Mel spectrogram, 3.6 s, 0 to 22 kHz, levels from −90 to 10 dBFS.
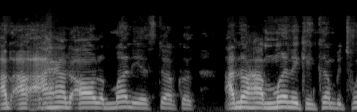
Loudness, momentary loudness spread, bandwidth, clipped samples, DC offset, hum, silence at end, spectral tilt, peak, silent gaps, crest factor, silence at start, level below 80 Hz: -29 LUFS; 12 LU; 12.5 kHz; under 0.1%; under 0.1%; none; 0 s; -7 dB/octave; -14 dBFS; none; 16 dB; 0 s; -74 dBFS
